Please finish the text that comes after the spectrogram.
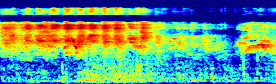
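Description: Red-eyed lutino chicks in a nest of nine chirp and squeak in a thin, high, continuous chatter, close and fairly loud with no talking.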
